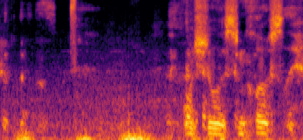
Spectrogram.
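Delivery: slow, hushed whisper. Pretend. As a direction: breathe it slowly into an ear. Mock seductive whisper to host.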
